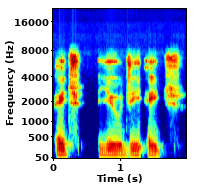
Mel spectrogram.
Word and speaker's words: Hugh: How would you say h U G H mail? How would you say this? How would you say his name? Q.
